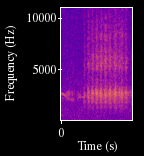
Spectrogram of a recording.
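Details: A Eurasian magpie (Pica pica) gives a harsh, rapid rattling chatter call of about ten dry notes a second, after a faint thin whistle at the start.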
